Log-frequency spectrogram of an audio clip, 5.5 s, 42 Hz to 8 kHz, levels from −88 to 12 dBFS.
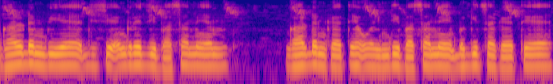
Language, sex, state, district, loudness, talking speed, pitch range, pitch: Hindi, male, Rajasthan, Bikaner, -16 LUFS, 195 wpm, 130-140 Hz, 135 Hz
